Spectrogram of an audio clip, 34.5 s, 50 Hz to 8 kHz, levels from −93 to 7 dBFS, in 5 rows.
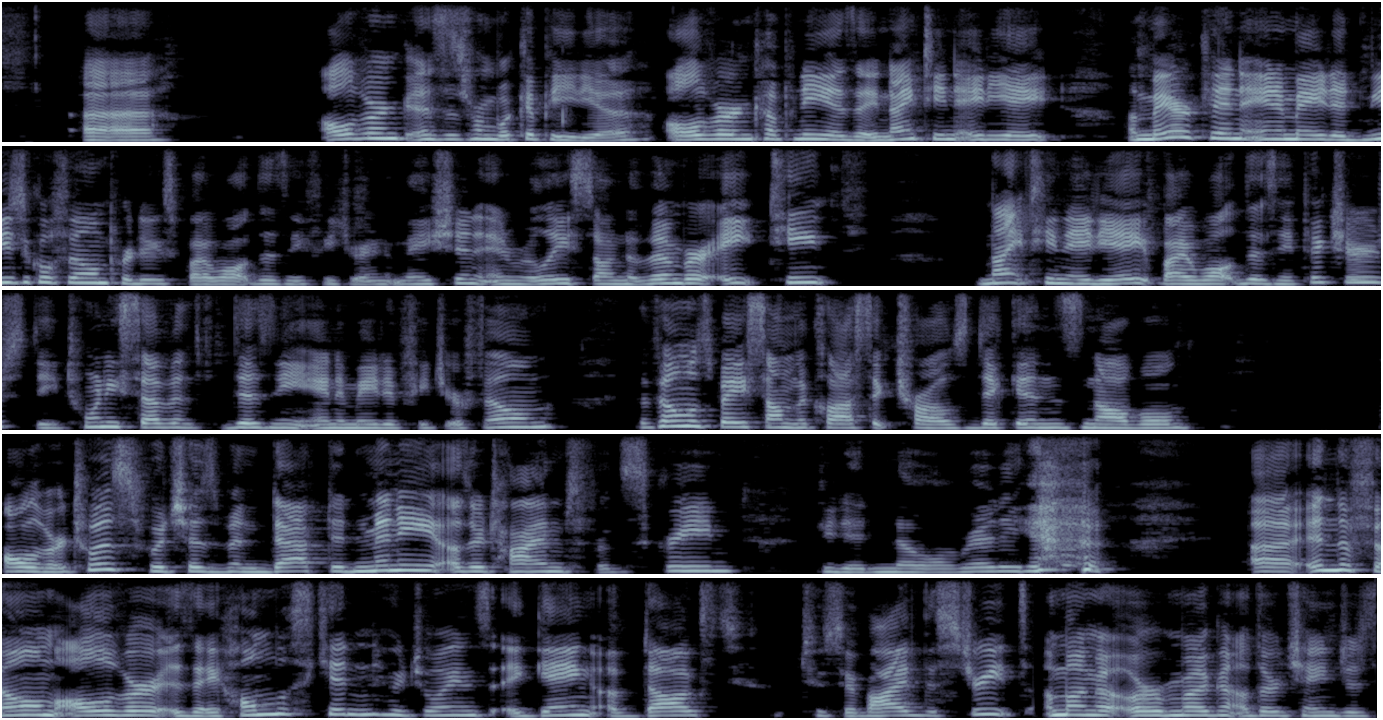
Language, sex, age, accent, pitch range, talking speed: English, female, 10-29, American, 200-245 Hz, 155 wpm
